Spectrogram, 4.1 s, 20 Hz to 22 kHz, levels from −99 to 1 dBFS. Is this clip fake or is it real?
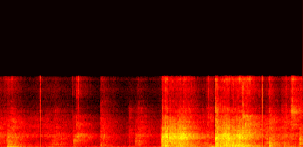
fake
